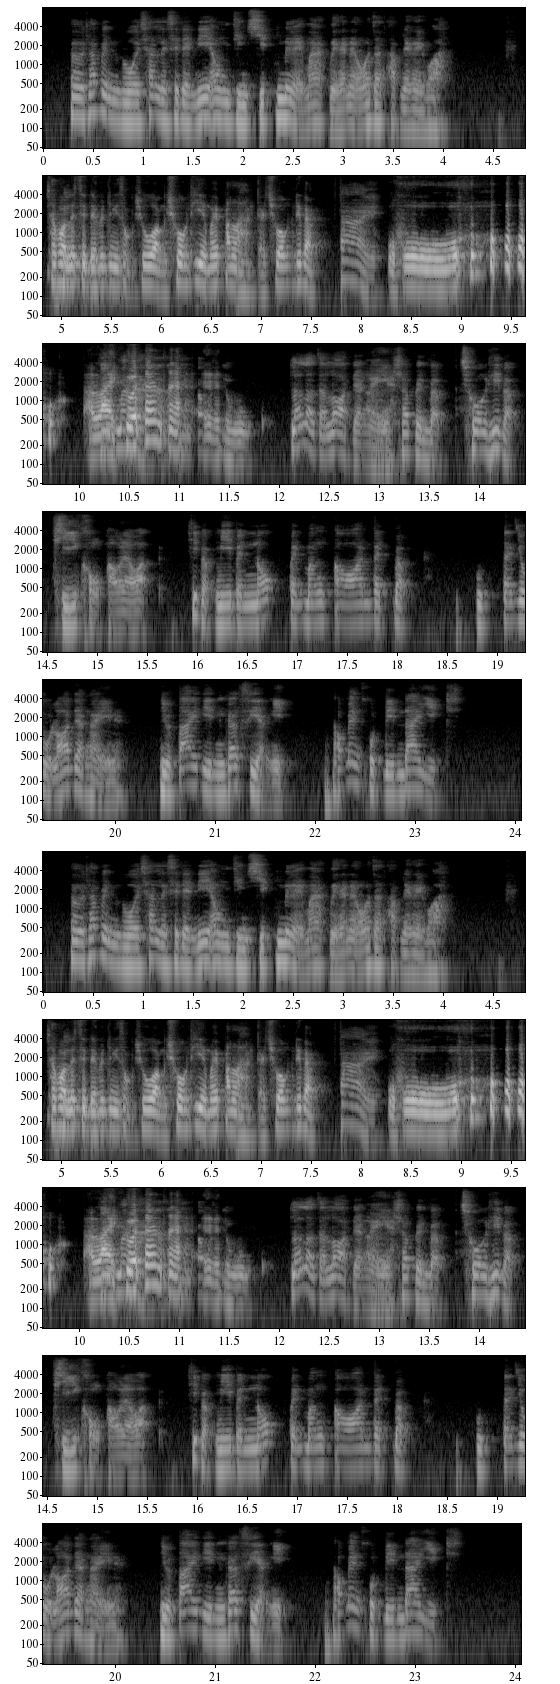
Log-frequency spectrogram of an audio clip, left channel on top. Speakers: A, on the left (about 85°); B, in the centre.
A: เออถ้าเป็นเวอร์ชัน Resident นี่เอาจริงๆคิดเหนื่อยมากเลยนะเนี่ยว่าจะทำยังไงวะ
B: ใช่พอ
A: <laughs> ขึ้นตึก
B: Resident มันจะมีสองช่วงช่วงที่ยังไม่ประหลาดกับช่วงที่แบบ
A: ใช่
B: โอ้โห <laughs> อะไรวะนั่นนะเออ
A: ธิมหาอะไรก็ไม่รู้แล้วเราจะรอดยังไงอะถ้าเป็นแบบช่วงที่แบบพีคของเขาแล้วอะที่แบบมีเป็นนกเป็นมังกรเป็นแบบ
B: เออ
A: จะอยู่รอดยังไงเนี่ยอยู่ใต้ดินก็เสี่ยงอีกเพราะแม่งขุดดินได้อีก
